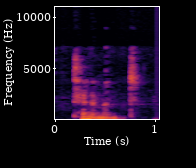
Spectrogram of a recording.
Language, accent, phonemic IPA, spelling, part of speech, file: English, Southern England, /ˈtɛnɪmənt/, tenement, noun, LL-Q1860 (eng)-tenement.wav
- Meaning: 1. A building that is rented to multiple tenants, especially a low-rent, run-down one 2. Any form of property that is held by one person from another, rather than being owned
